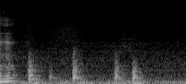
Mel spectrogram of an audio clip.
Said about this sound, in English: Yeah, hold on. Did someone knock on the door? Who that is at the door?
